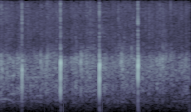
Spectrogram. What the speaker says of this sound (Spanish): ¿Cuánto le dan un aplauso a Hanna y a Jonathan?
